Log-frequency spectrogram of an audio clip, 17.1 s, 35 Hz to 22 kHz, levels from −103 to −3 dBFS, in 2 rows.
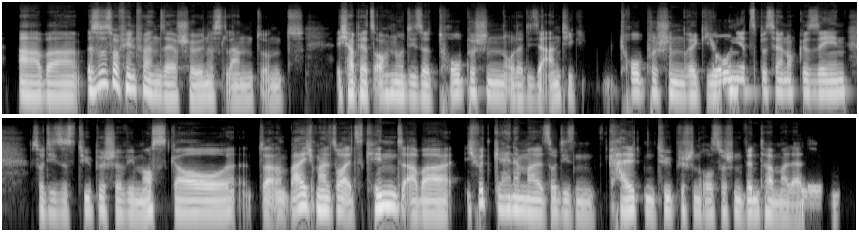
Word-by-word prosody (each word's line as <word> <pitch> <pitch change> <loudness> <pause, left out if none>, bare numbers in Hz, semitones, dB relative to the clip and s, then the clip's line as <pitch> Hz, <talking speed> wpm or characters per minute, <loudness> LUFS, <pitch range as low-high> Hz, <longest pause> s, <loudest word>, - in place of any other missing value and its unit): aber 105 -1 +2
es 135 -1 +3
ist 205 +1 +2
auf 185 -5 +2
jeden 160 -2 +4
Fall 140 -3 +1
'n 110 - -1
sehr 100 -1 +1
schönes 100 +1 -1
Land 90 +1 -5
und 90 0 -8 0.3
ich - - +1
habe 115 +1 +4
jetzt 110 - +1
auch 105 - +1
nur 110 -1 +1
diese 100 -2 -2
tropischen 115 -2 -2
oder 95 -1 -2
diese 95 -1 -3
antitropischen 115 +3 -4
Regionen 110 +5 +1
jetzt 130 +1 -3
bisher 130 0 -2
noch 125 0 -2
gesehen. 120 +1 0 0.3
So 105 - -5
dieses 95 -2 -4
Typische 110 -3 -3
wie 95 - -2
Moskau, 100 0 +3 0.3
da - - +1
war 140 - +5
ich 135 -1 +2
mal 115 -2 +4
so 115 - +1
als 90 -4 +1
Kind, 135 0 +4
aber 95 -1 +3
ich 125 0 -5
würde 175 0 0
gerne 120 -2 +1
mal 105 -2 +2
so 100 +2 -2
diesen 90 -3 -6
kalten, 105 -1 +1
typischen 110 -1 -3
russischen 100 0 -4
Winter 100 0 +1
mal 85 -3 -3
erleben. 85 +1 -5
105 Hz, 180 wpm, -25 LUFS, 95-120 Hz, 0.3 s, war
